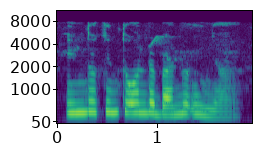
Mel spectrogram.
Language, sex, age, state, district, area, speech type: Santali, female, 18-30, West Bengal, Jhargram, rural, spontaneous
